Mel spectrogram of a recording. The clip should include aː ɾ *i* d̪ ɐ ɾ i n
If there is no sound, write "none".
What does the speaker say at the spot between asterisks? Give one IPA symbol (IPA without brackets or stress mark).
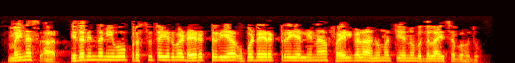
i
